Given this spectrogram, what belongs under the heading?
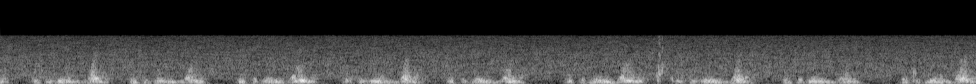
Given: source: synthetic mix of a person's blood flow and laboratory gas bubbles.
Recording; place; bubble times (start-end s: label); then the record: Doppler ultrasound of blood flow; precordium
6.54-6.66 s: bubbles
6.70-6.76 s: bubbles
9.10-9.25 s: bubbles
From the record:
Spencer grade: 2 (many but less than half of the cardiac periods contain bubble signals, singularly or in groups); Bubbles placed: only in the low amplitude regions of the cardiac cycle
